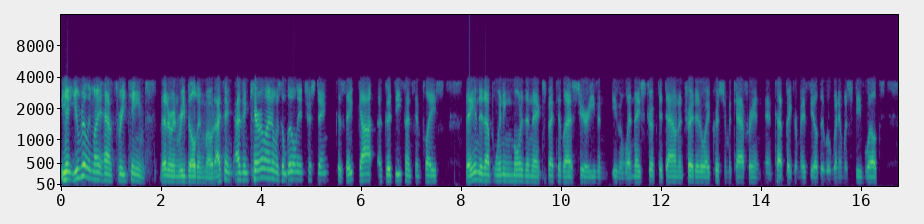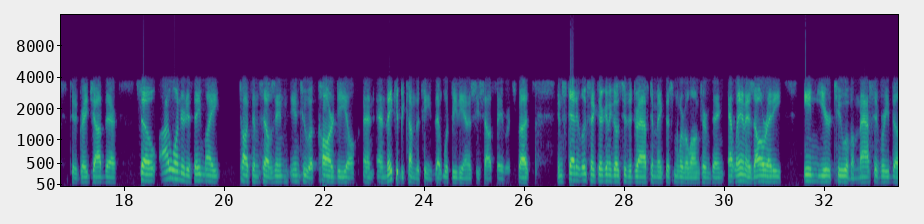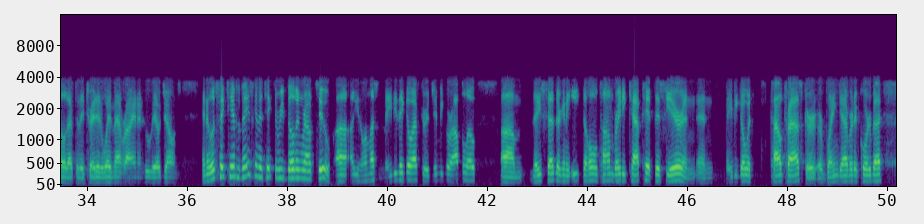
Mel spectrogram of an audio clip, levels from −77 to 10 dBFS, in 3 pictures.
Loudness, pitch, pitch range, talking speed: -18 LUFS, 125 Hz, 105-140 Hz, 220 wpm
